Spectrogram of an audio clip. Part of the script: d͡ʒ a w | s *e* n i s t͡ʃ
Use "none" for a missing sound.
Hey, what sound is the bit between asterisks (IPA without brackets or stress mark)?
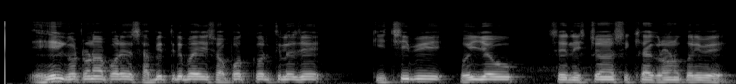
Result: e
